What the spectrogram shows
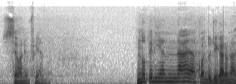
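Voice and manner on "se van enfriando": much softer and lower, dying out; fading away. Shown as a demonstration. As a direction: let it fade to almost nothing.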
